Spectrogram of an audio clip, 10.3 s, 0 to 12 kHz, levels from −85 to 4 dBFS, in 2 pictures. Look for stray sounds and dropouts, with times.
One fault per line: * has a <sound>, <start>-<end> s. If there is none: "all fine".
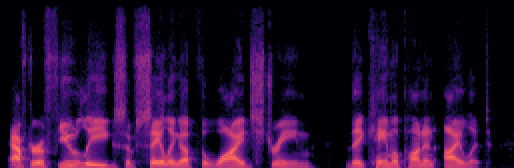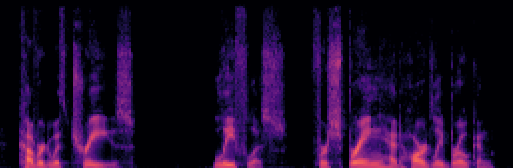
all fine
